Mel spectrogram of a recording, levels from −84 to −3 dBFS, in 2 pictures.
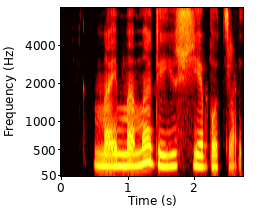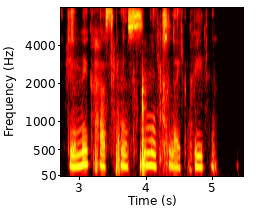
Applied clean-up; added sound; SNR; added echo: neural mask model Resemble Enhance denoiser.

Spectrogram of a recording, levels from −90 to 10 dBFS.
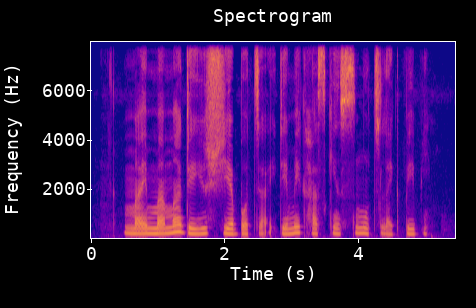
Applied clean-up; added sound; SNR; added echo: none; none; none; none.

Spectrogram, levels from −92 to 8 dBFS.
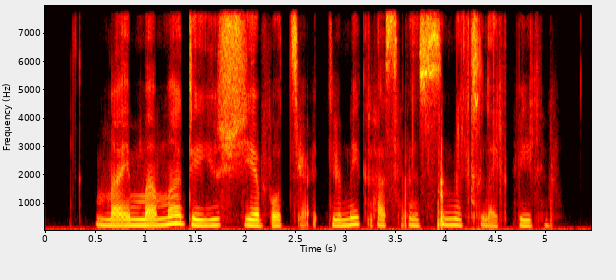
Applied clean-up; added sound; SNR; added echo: neural diffusion model UNIVERSE++.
